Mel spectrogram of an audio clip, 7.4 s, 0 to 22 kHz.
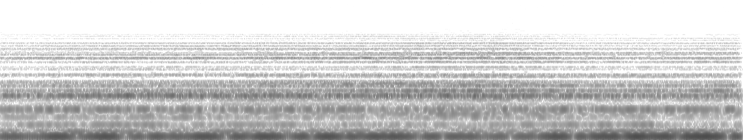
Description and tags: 110Hz minus5
Then I edited the sample to get rid of 5th, 10th, 15th, 20th and some more harmonics.
Using this timbre, one should be able to make septimal thirds (9/7 major and 7/6 minor) sound more consonant by subtracting dissonance peaks around the usual (pental) thirds (6/5 minor, 5/4 major), which should be constituted by harmonics 5n. Other intervals close to intervals with 5 in their ratios should sound a bit more consonant too (e. g. usual sixths: 8/5 minor and 5/3 major).
I haven’t experimented yet but I assure you. :D
(There is another sound in this pack which almost lacks some lower 3rd harmonic multiples. This should allow you being close to harmonies without fifths and fourths (3/2 and 4/3 resp.), e. g. maybe making the septimal tritone 7/5 to sound better.)
Also one should probably take a sampled instrument and process all its samples with a notch filter, or a comb filter, or FFT or something else, to make a timbre with good usability.
pad, drone, overtone-notch, Paulstretch, airy-pad, subtle, xenharmonic, smooth, dreamy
